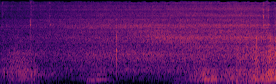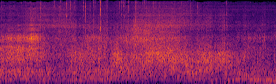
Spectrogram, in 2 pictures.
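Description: Wind rushing over a body-mounted camera's microphone on a gorge swing. It is quieter at first and builds loud about two and a half seconds in, as the swing picks up speed.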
